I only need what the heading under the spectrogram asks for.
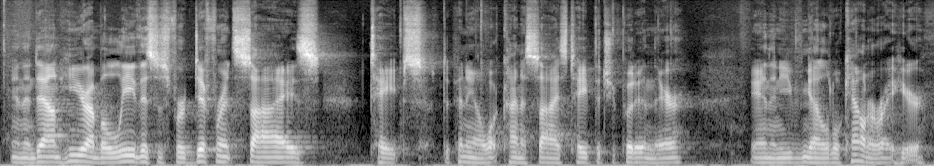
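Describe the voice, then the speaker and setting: A man's voice: on the low side, fairly bright tone. A man giving a casual, unscripted product demonstration, plain-spoken and easygoing, thinking aloud as he goes. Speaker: secondhand shop presenter.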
